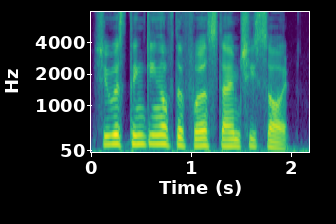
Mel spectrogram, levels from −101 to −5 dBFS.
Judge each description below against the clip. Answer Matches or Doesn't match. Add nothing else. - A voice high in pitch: Doesn't match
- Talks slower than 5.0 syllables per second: Doesn't match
